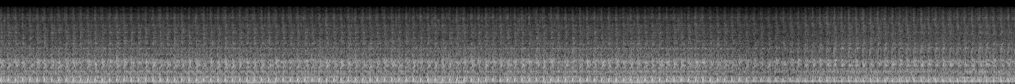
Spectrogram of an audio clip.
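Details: Quincy 325 air compressor on its final test run after a rebuild (cylinder head cleaned, valves rebuilt, hardened unloader seals replaced): steady, even thumping at about 3.5 beats per second with no knocks or rattles. Normal, healthy running.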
